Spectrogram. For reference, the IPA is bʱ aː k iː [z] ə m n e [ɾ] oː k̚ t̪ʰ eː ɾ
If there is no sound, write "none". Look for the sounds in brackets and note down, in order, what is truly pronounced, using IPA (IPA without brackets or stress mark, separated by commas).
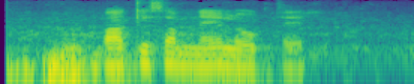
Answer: s, l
